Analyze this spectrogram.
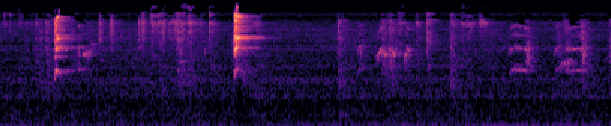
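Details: Lovebirds singing, heard as two loud, sharp high chirps with softer twittering and chattering between them over a quiet background hum.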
